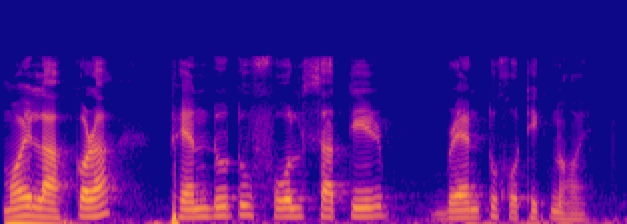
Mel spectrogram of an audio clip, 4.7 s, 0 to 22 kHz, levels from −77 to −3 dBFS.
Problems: none marked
